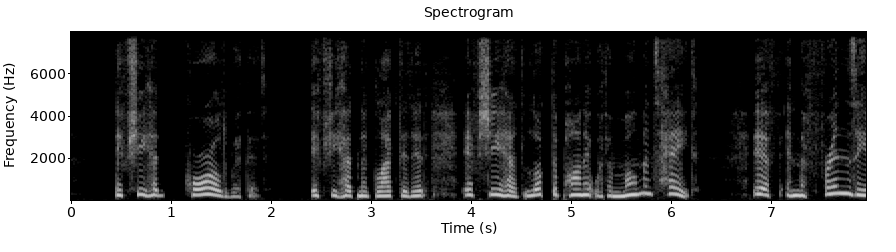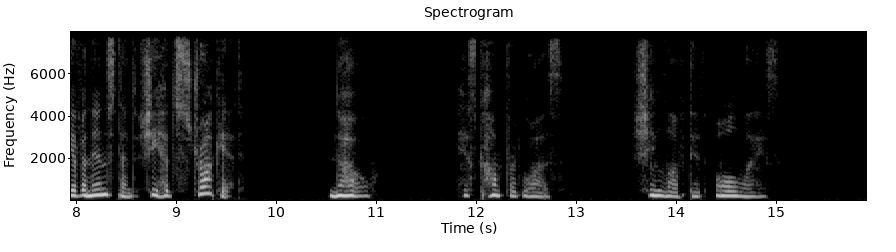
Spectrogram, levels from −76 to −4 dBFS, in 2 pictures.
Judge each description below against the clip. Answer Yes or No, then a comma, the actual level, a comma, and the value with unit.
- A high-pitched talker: Yes, high, 235 Hz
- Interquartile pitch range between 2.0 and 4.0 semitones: Yes, average, 3.7 semitones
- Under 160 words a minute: Yes, average, 150 wpm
